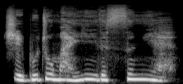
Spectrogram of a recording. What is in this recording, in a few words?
loading, zh-hant; Cookie Run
